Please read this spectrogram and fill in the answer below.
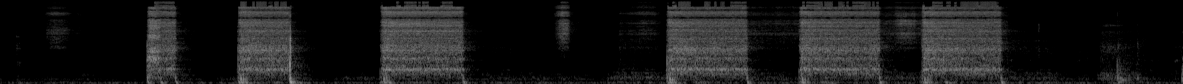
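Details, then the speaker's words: Mustang automatic transmission rebuild, forward clutch drum air test: long uneven hissing blasts with no piston apply clunk; drum won't hold air pressure, clutch pack falls back. Owner suspects testing at an angle popped the seal. "we definitely have a problem here um so i'll find out what's going on because uh air pressure won't hold uh the clutch pack uh together"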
